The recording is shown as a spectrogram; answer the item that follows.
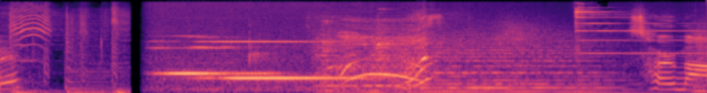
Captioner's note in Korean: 딩-동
